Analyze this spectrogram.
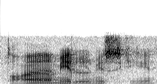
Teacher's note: alif lam qamariyah itu lamnya terbaca jelas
